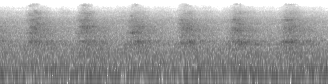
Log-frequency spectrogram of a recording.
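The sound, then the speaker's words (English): Forceful open-mouthed panting like a dog with the tongue out, breathing from the diaphragm in a practice called dog breath: about seven breathy, hissing bursts in a steady, quick rhythm of roughly two per second, with no talking. “Stick your tongue out and breathe directly from the diaphragm.”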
